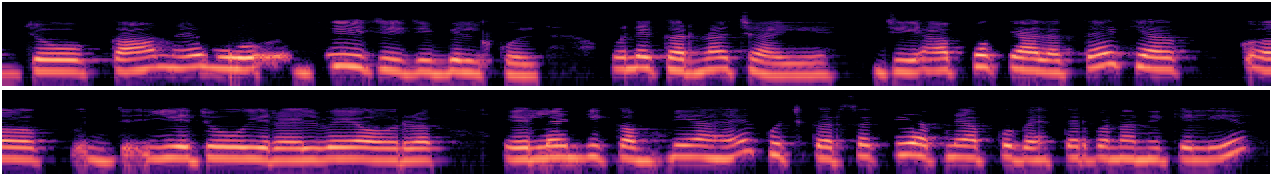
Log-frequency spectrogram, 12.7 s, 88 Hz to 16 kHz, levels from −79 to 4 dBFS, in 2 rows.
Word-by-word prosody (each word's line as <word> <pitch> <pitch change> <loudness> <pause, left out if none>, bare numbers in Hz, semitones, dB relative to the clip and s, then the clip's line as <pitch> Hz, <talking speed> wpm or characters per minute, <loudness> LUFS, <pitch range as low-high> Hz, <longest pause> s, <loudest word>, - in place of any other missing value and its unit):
जो 225 -1 +3 0.2
काम 260 +5 +1
है 285 +2 +2
वो 265 +1 +5
जी, 305 +8 -1
जी, 240 -2 -2
जी 220 +1 -3
बिल्कुल 190 -5 -2 0.4
उन्हें 260 +1 +2
करना 240 +1 +2
चाहिए। 185 -6 -4 0.2
जी, 215 +1 -3
आपको 240 +5 +2
क्या 270 -4 +2
लगता 215 +4 -1
है 340 +2 +3
क्या 260 -3 +5
अ, 250 -2 -2 0.4
ये 240 0 +1
जो 240 -1 +5 0.2
रेलवे 220 +2 +2
और 215 -2 +2
एयरलाइन 225 +3 -1
की 255 0 -3
कंपनियाँ 240 +3 -1
हैं, 355 - -3
कुछ 295 -4 -4
कर 235 -2 +1
सकती 270 +2 -4
है 295 - +8
अपने 260 -1 -5
आप 240 - -2
को 255 - +3
बेहतर 225 +2 -3
बनाने 230 -2 -3
के 220 +2 -4
लिए? 240 +10 -2
240 Hz, 175 wpm, -18 LUFS, 220-260 Hz, 0.4 s, है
